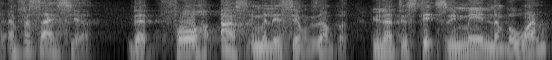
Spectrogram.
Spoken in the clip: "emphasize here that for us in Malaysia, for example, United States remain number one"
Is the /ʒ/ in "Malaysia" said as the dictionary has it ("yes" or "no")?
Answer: no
